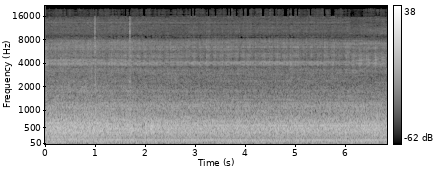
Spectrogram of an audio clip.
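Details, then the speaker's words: Sharp 10,500 BTU window air conditioner, cleaned, Samsung fan motor with oiled bearings, just after startup and already cooling: smooth constant fan rush over a low compressor drone that has evened out, no knocking or labouring; normal compressor running. "already starting to get cold compressor sounds great [Music] okay the compressor is pretty much evened out on this thing"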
